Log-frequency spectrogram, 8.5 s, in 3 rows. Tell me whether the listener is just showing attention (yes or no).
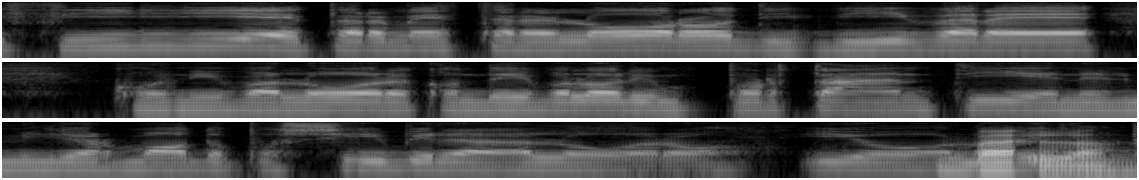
no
